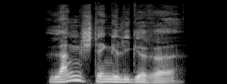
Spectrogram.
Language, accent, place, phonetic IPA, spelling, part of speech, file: German, Germany, Berlin, [ˈlaŋˌʃtɛŋəlɪɡəʁə], langstängeligere, adjective, De-langstängeligere.ogg
- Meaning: inflection of langstängelig: 1. strong/mixed nominative/accusative feminine singular comparative degree 2. strong nominative/accusative plural comparative degree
